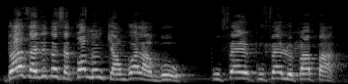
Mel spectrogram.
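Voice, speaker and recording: A woman's voice: high-pitched, expressive, a little fast, soft background music. A woman hosting an advice show, talking casually and teasingly with a caller and repeating her phrases. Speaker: advice show host, relationship coach.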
